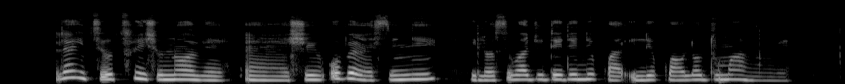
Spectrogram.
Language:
Yoruba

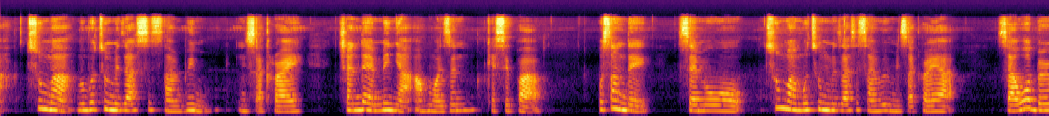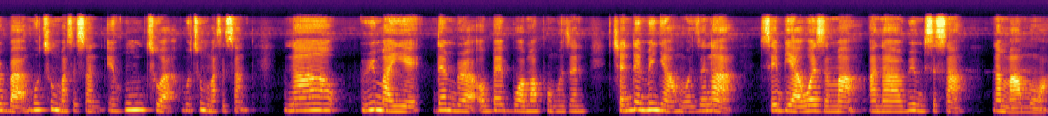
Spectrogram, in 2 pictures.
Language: Akan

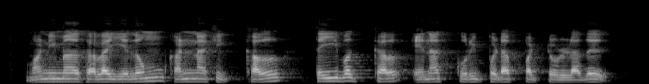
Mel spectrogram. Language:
Tamil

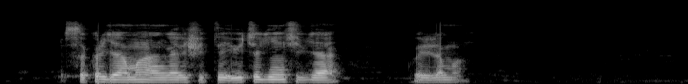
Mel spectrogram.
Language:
Kinyarwanda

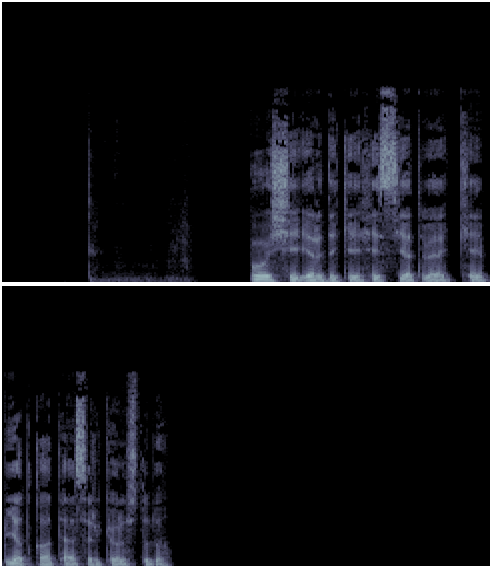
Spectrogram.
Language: Uyghur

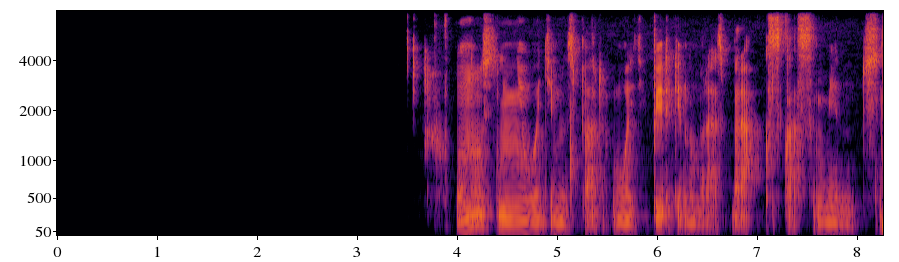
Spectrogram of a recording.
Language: Kazakh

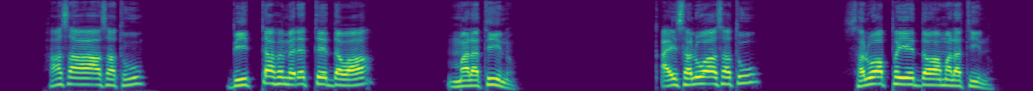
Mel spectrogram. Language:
Dawro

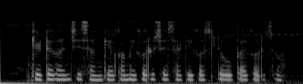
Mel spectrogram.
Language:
Marathi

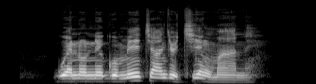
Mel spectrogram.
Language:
Luo (Kenya and Tanzania)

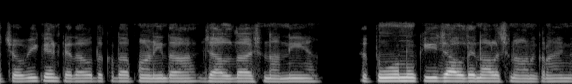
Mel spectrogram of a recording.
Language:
Punjabi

